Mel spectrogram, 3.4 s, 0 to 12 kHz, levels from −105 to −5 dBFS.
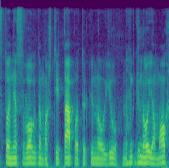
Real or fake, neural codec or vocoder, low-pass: fake; vocoder, 22.05 kHz, 80 mel bands, Vocos; 9.9 kHz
